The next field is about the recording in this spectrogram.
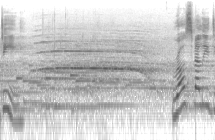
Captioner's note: audience cheers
